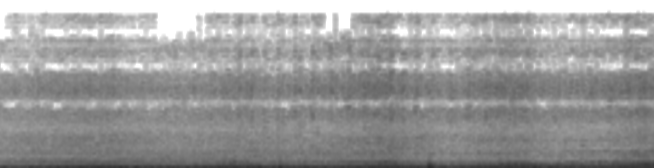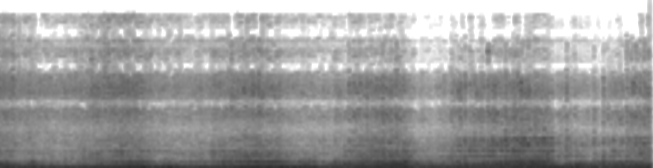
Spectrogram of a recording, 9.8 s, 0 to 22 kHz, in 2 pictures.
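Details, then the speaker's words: Dodge 5.7 Hemi V8 after swapping to performance heads: deep, lumpy idle with a sharp puffing tick riding on the exhaust pulses; exhaust leak at the long tube headers. "As you can hear, I have a exhaust leak. The exhaust leak is at the long tube headers."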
